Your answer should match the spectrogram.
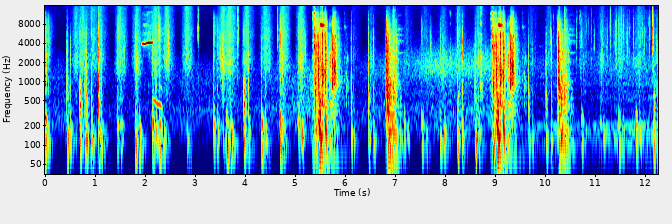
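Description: In the Sherlock Holmes: Crimes & Punishments video game, a door thunks and bangs in a string of heavy, irregular knocks and thuds, alone and fairly close, with quiet gaps between the hits.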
